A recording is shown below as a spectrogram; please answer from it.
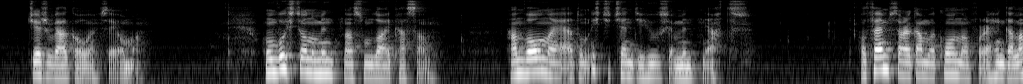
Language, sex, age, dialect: Faroese, female, 15-35, Suðurstreymoy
